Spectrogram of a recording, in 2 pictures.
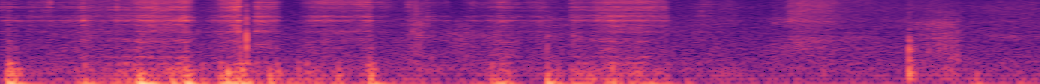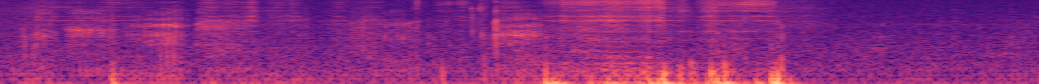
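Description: Black domestic cat purring with its fur close against the microphone, a low pulsing rumble strongest near the start and again about ten seconds in, with rustling of fur and fabric rubbing the microphone.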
